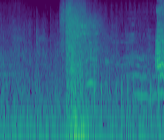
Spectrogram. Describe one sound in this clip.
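A heavy weapon whooshes through the air.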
